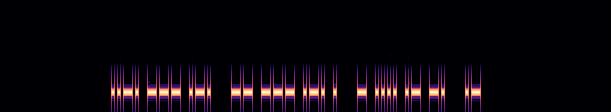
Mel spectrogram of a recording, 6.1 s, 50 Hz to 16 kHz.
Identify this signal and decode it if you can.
Morse code, heard as a keyed tone, about 40 wpm, 700 Hz. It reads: FOR MORE THAN A
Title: Sets of 4 Words 40wpm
